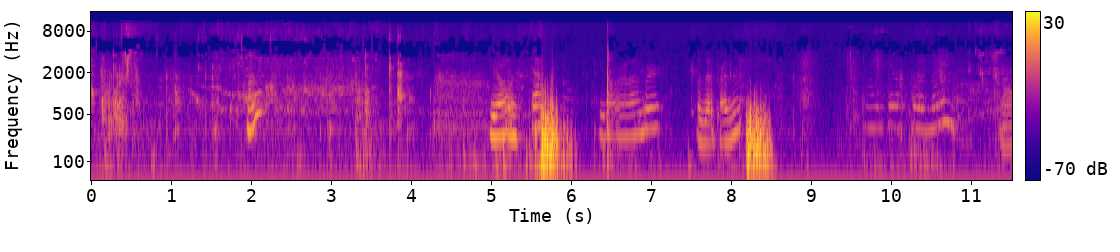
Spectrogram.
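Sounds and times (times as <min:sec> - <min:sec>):
fresh water poured into small paint water container: 0:00.0 - 0:03.6
speech: 0:02.0 - 0:02.3, 0:05.0 - 0:05.8, 0:06.4 - 0:08.6, 0:10.2 - 0:11.5.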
